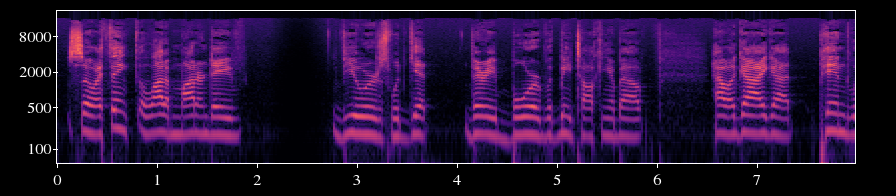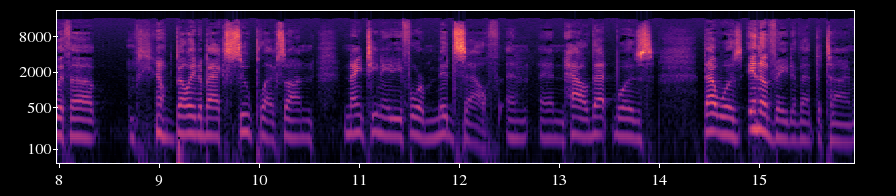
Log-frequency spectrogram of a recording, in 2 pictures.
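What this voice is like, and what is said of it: Strained, fading voice. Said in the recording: “I am losing my voice.”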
